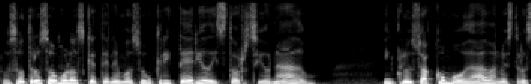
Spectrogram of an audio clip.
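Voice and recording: Lively intonation marks a woman's voice, which has a dark, mellow tone.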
